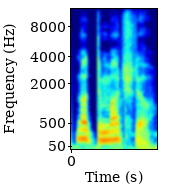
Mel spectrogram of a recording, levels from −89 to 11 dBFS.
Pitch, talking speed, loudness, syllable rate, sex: 145 Hz, 280 wpm, -17 LUFS, 5.2 syllables/s, male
